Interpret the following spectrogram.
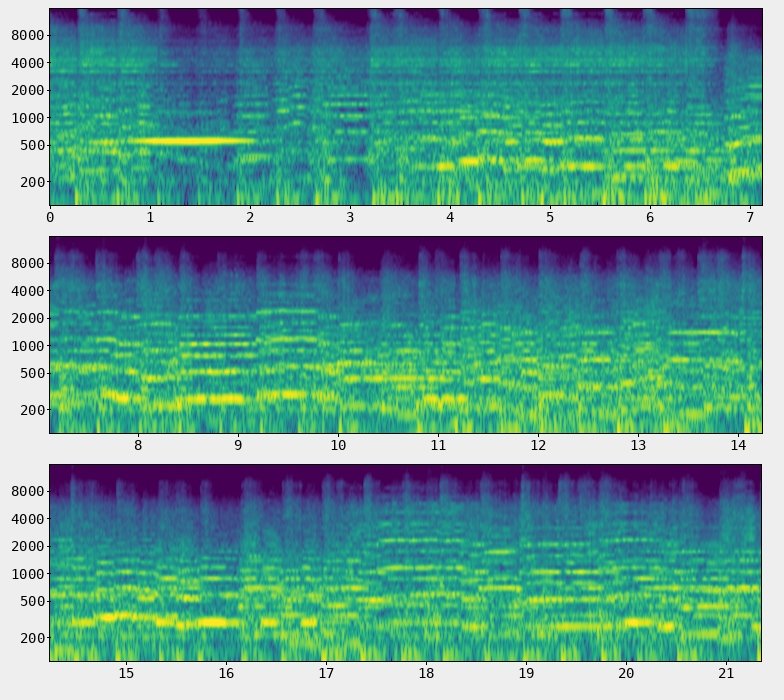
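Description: Brass band music, trumpets carrying the melody over a steady beat; the music changes about seven seconds in.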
